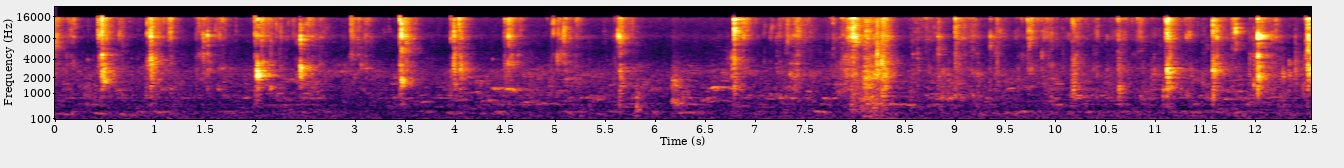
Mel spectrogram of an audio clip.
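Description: A person chewing chicken and fufu eaten by hand, close to the microphone: a steady run of short wet smacks and clicks from the mouth, a few a second at irregular spacing.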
